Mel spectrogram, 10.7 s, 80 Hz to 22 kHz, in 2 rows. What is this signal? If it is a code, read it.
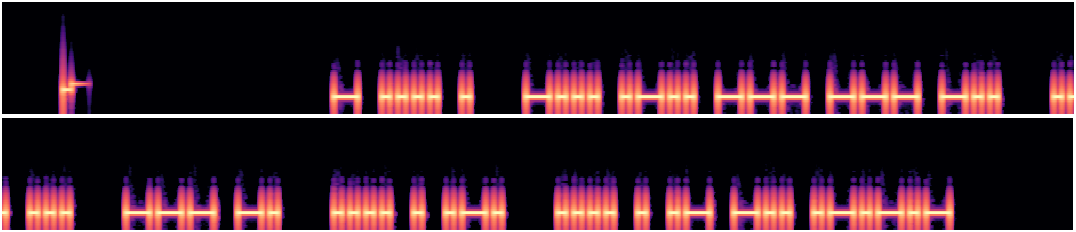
Morse code, heard as a keyed tone, about 28 wpm, 700 Hz. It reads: THE BLOOD IS ON HER HEAD.
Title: Sentences from Top 1100 Words 30wpm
